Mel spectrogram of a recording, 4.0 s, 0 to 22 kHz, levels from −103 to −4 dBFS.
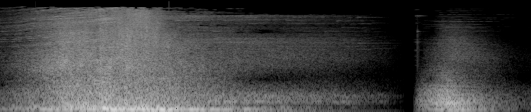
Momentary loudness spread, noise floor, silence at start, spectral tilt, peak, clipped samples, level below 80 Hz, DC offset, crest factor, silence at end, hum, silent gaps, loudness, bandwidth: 22 LU; -65 dBFS; 0 s; -4 dB/octave; -14 dBFS; under 0.1%; -36 dBFS; under 0.1%; 18 dB; 0.35 s; none; 3.05-3.10 s; -31 LUFS; 17.5 kHz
